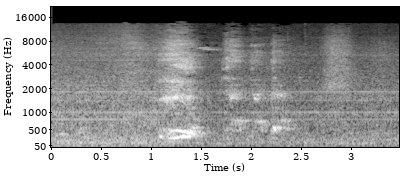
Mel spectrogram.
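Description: A man shifts his body across a floor with a soft rustle.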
